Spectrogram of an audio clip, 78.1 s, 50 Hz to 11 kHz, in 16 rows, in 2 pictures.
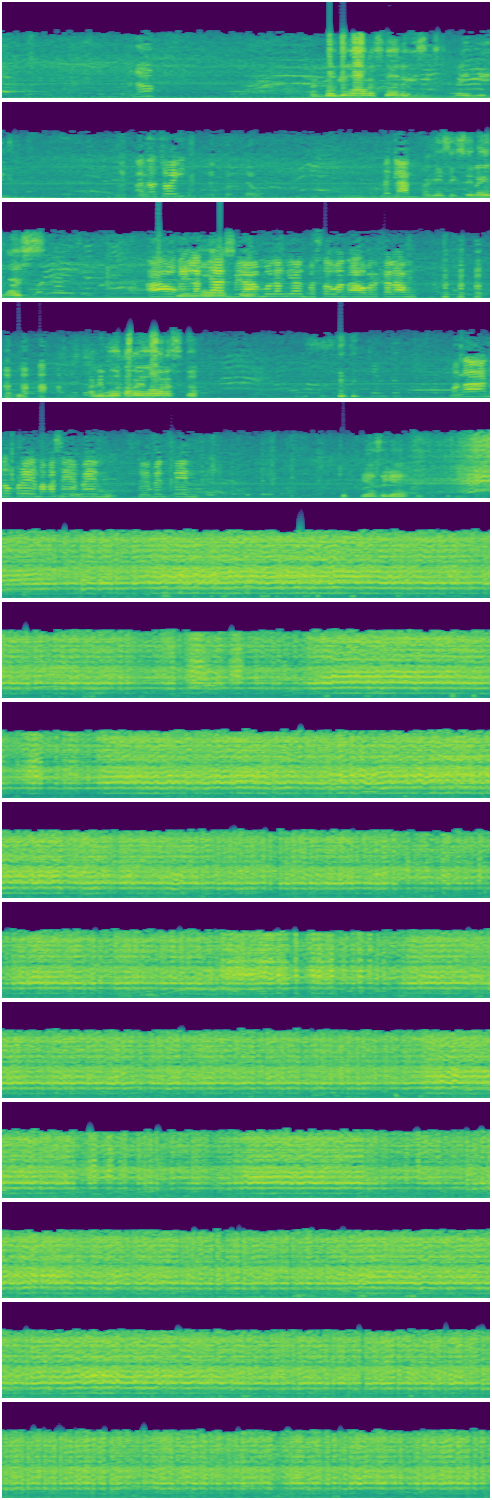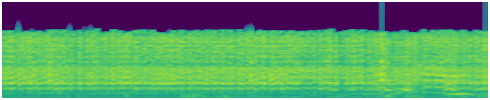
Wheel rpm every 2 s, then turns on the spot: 0, 0, 0, 0, 0, 0, 0, 0, 0, 10, 0, 10, 120, 160, 160, 160, 160, 160, 160, 160, 160, 160, 160, 170, 160, 160, 160, 160, 160, 160, 160, 160, 160, 160, 160, 160, 160, 160, 160.
none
